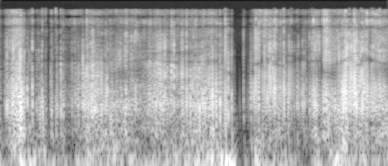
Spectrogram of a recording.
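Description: Fingertips scratch and tap across a large, flat, clear blue plastic bubble bath mat with small hollow bubble domes, resting on carpet. The result is a continuous dense, low, crackly rustle with muffled thuds, dropping out briefly near the three-second mark before resuming.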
